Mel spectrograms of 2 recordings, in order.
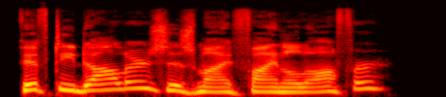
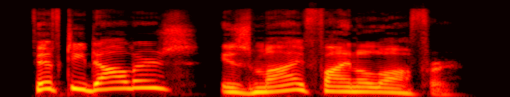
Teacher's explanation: This signals that the negotiation is over. If you use rising intonation for a final offer, it sounds like you are still unsure, and the other person might keep pushing. · When you make a firm decision, your intonation goes down. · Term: Falling intonation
